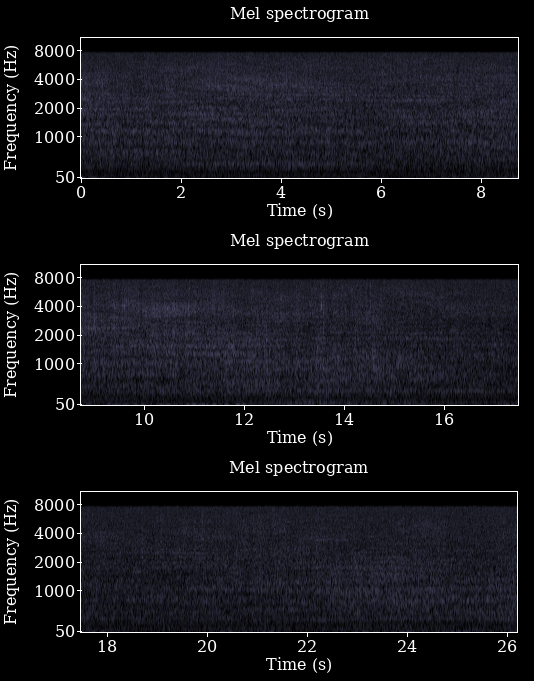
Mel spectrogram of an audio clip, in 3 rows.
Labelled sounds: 6.3	6.7	vessel noise, 2.3 to 2.5 kHz
9.4	9.6	vessel noise, 1.5 to 1.6 kHz

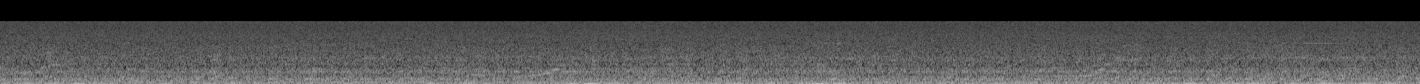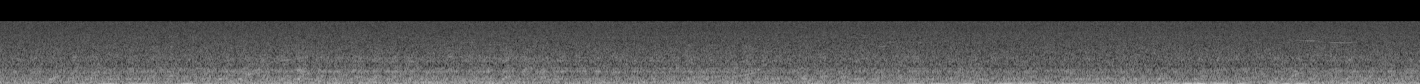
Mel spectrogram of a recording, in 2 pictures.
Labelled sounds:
8.2	8.5	humpback whale, 2.5 to 2.8 kHz
13.0	13.4	humpback whale, 2.6 to 2.7 kHz
27.5	27.7	humpback whale, 2.7 to 2.8 kHz

